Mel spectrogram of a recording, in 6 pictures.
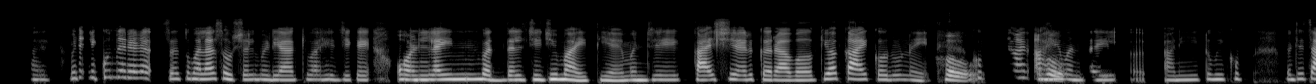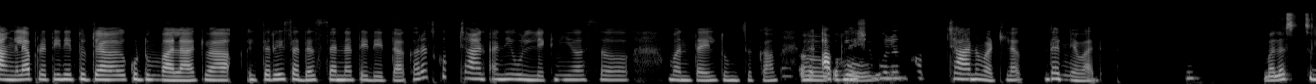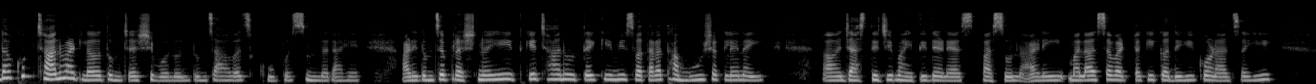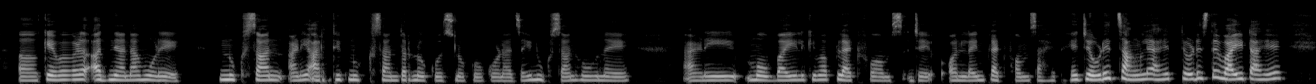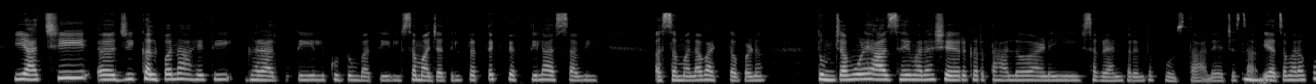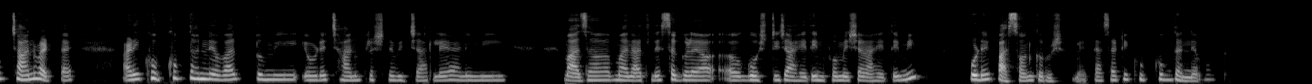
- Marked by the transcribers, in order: "एकंदरच" said as "एकूण दररच"; in English: "शेअर"; other background noise; tapping; in English: "प्लॅटफॉर्म्स"; in English: "प्लॅटफॉर्म्स"; in English: "शेअर"; in English: "पास ऑन"
- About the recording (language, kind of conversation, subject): Marathi, podcast, कुठल्या गोष्टी ऑनलाईन शेअर करू नयेत?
